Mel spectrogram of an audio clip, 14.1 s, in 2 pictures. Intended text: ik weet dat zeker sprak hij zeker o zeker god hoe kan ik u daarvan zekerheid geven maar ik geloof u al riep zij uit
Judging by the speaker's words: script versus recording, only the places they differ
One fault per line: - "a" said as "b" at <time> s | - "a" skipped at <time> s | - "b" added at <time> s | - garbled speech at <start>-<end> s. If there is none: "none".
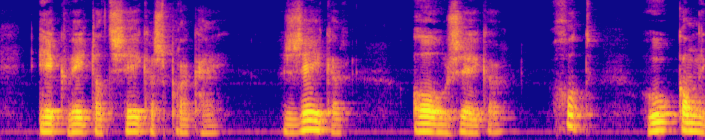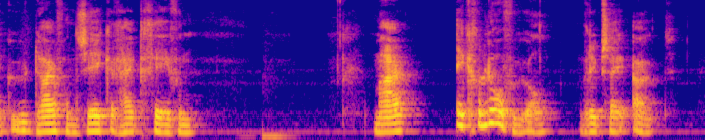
none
